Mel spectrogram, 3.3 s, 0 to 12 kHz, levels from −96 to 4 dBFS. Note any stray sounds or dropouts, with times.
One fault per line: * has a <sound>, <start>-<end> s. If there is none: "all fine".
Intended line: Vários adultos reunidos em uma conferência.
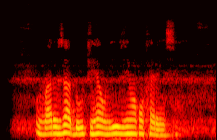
all fine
